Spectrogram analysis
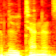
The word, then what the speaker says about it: lieutenant: Lieutenant's American. If you're British, it's lieutenant. Yeah, but there's no F in it, though. And actually, I think you'll probably find if you consult like Webster's or Oxford English Dictionary, you'll find that both pronunciations are probably accepted.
